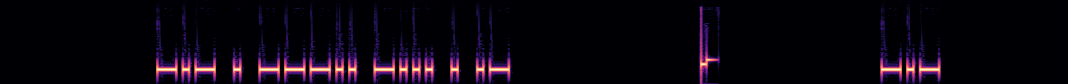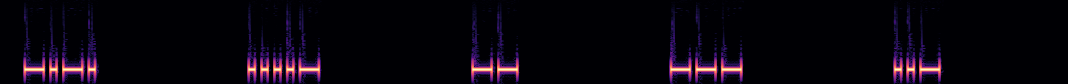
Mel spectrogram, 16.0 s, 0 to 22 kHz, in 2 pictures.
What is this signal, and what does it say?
Morse code, heard as a keyed tone, about 25 wpm, spaced as for 11 wpm, 700 Hz. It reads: KE8BEA KC4MOU
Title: USA Call Signs - 6 Characters - 8x Character Spacing - 25wpm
